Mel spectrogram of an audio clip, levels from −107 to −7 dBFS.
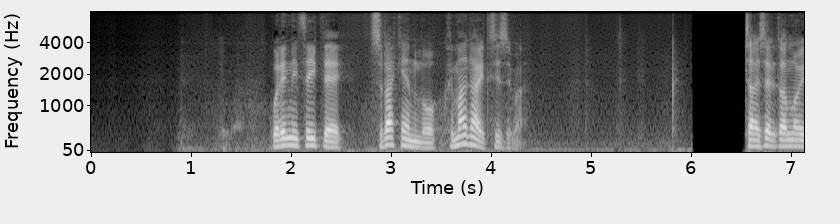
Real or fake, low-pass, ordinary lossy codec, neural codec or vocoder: fake; none; none; codec, 16 kHz, 0.5 kbps, FunCodec, trained on LibriTTS, 25 frames a second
